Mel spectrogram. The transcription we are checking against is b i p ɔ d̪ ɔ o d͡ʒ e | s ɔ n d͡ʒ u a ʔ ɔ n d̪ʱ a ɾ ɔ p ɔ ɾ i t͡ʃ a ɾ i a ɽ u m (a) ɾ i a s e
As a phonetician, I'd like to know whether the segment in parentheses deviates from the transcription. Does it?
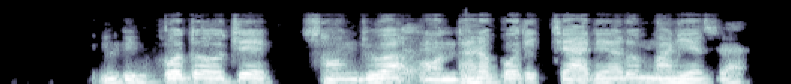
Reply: no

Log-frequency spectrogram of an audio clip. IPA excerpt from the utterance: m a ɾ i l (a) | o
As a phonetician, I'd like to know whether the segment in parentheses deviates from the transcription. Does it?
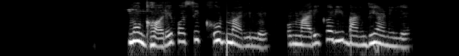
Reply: yes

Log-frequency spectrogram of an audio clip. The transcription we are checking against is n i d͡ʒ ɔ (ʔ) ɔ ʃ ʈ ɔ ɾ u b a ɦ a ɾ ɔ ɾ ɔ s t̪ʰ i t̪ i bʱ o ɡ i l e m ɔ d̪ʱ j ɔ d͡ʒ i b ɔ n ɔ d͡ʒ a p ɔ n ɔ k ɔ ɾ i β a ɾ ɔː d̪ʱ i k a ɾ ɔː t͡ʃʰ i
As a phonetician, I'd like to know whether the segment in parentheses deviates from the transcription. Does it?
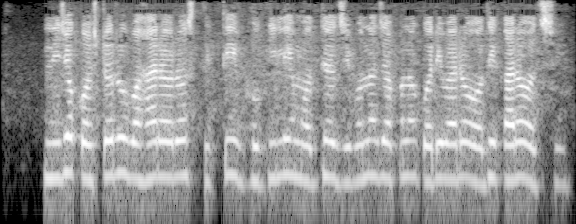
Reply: yes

